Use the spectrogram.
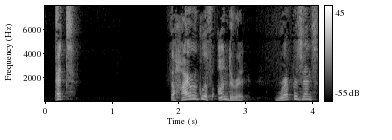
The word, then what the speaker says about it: pt: Our last word has a rectangle, which is a p, and a semicircle, which is a t, so it's pronounced pet.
